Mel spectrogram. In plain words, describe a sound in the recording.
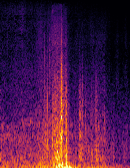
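A parachute snaps open with a sudden whoosh.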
